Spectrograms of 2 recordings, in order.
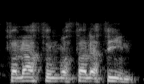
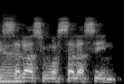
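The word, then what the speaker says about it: ثلاثون وثلاثين: So 33, we say thalathun wa thalathin. But because he would do the same thing, he would pronounce the tha as a scene. He would say salasun wa salasin.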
